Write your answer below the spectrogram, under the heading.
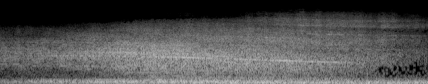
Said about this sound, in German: Nachdenklich sitze ich im Flugzeug von Dhaka auf dem Weg zurück nach Deutschland.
